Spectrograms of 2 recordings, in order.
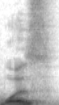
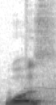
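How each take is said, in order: First: The word has a weak, reduced vowel. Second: The word has a weak, reduced vowel.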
